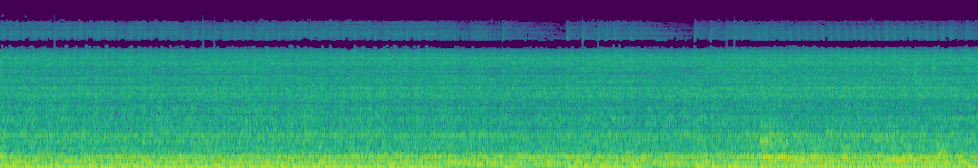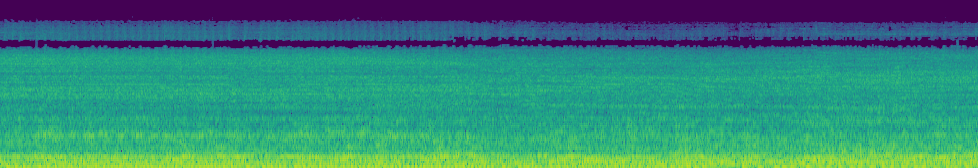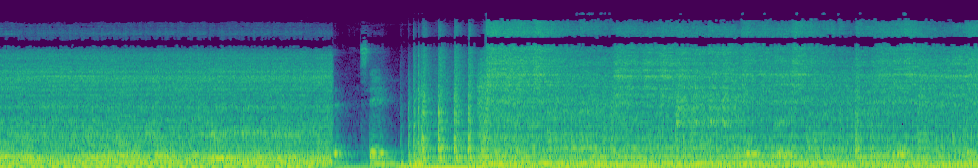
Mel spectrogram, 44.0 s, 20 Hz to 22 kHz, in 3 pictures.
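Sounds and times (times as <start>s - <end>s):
live band heavy guitar music: 0.0s - 34.4s, 35.5s - 44.0s.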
